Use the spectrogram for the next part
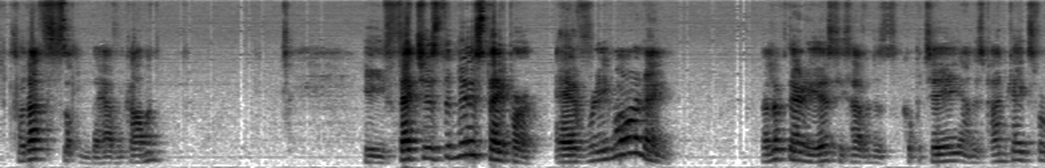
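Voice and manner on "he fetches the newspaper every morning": put-on lively, animated read to children; picture book reading. A narrator's reading. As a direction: tell it brightly to little listeners.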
